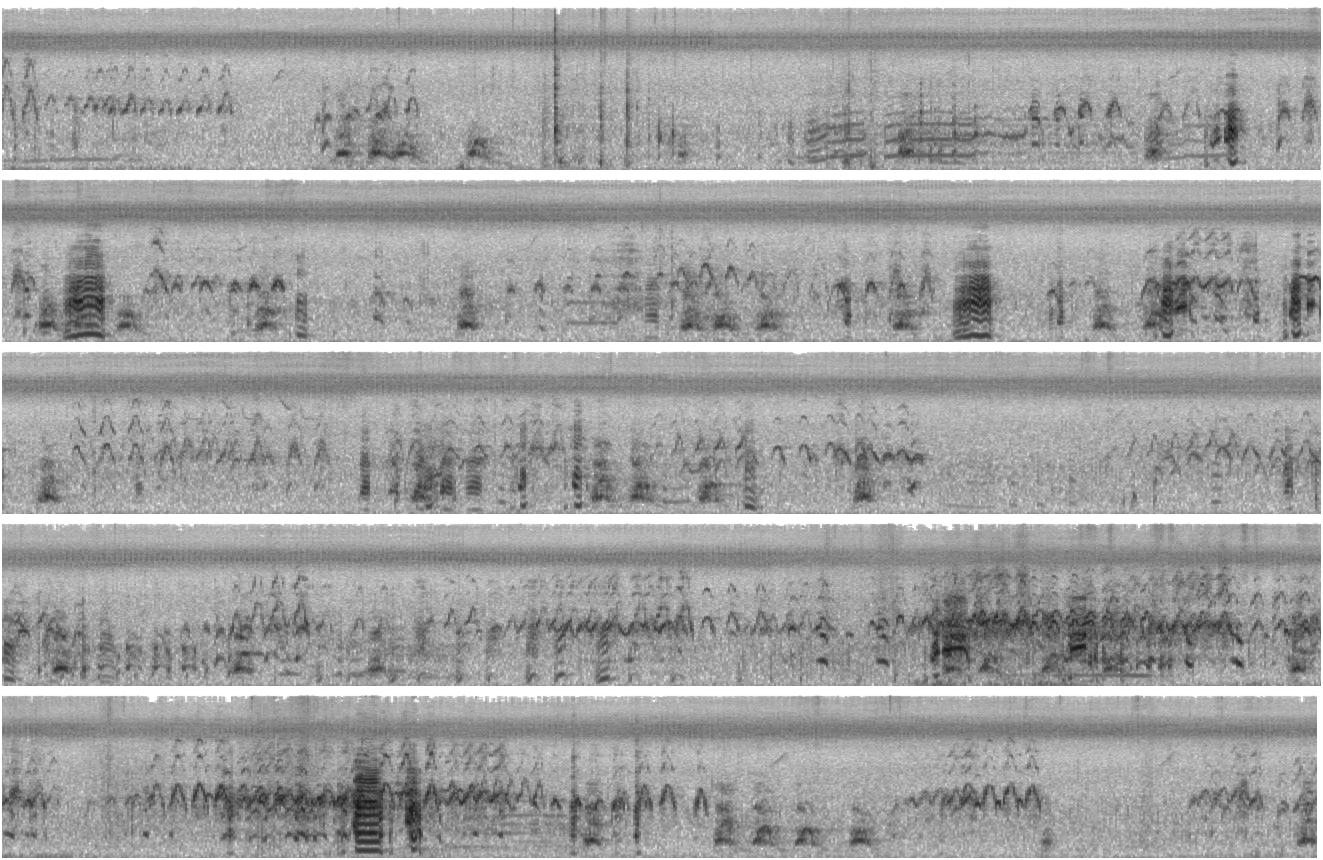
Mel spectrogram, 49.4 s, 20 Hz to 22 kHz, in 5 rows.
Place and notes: Zákoutí, Blatno, Czechia - Bílina soundscape
the Bilina creek next to the farmhouse with geese, chicks, cars and cows and a dog and electromagnetic pollution.
Ústecký kraj, Severozápad, Česko, 4 August 2019, 12:26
